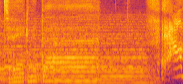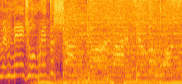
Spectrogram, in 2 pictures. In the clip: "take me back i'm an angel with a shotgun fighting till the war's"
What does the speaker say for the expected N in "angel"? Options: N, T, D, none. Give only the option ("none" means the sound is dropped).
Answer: none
